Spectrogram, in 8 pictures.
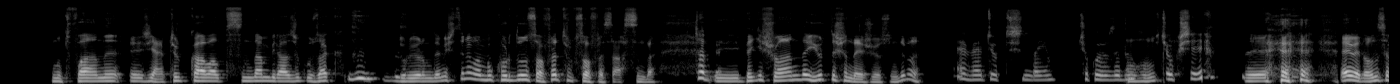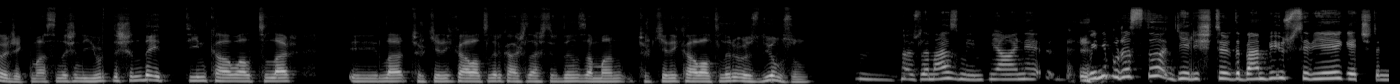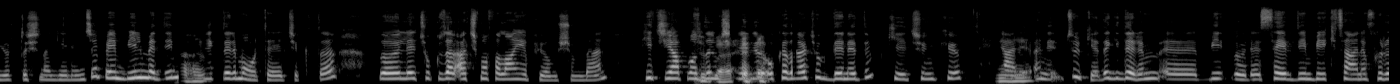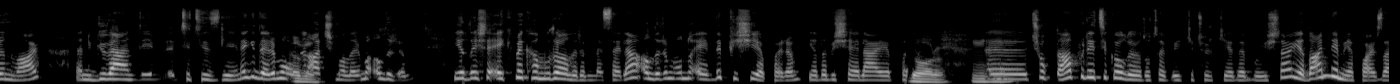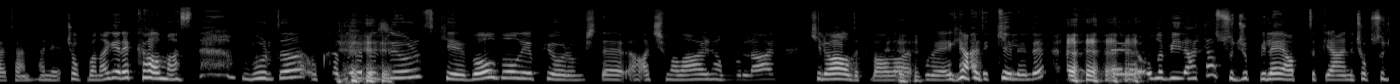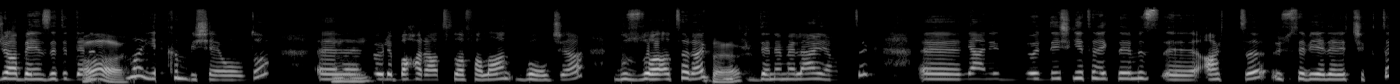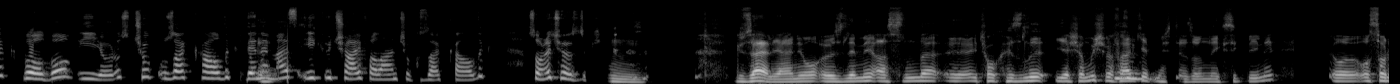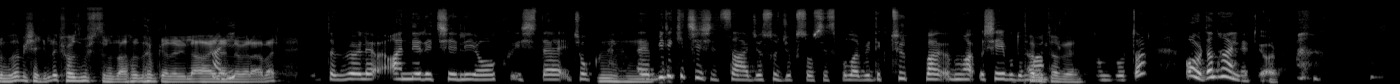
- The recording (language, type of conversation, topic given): Turkish, podcast, Kahvaltı senin için nasıl bir ritüel, anlatır mısın?
- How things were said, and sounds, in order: chuckle; chuckle; chuckle; chuckle; laughing while speaking: "gerek kalmaz"; tapping; chuckle; laugh; other background noise; laughing while speaking: "geldik geleli"; drawn out: "A!"; giggle; chuckle; chuckle; laughing while speaking: "anladığım"; chuckle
